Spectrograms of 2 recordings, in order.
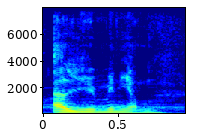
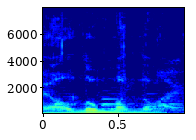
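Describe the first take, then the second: First: It is pronounced a non-North American way. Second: It is pronounced the North American way. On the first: "not aluminium" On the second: "that's how we say it in um, North America. We say aluminum"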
